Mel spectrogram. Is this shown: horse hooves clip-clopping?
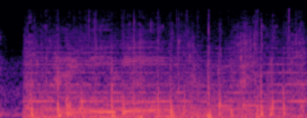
yes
